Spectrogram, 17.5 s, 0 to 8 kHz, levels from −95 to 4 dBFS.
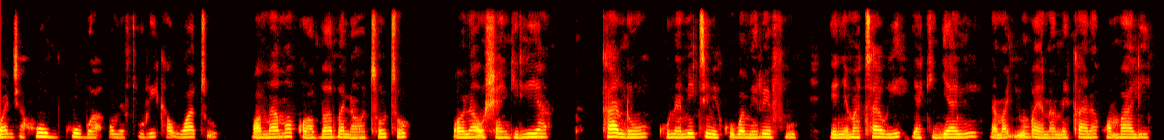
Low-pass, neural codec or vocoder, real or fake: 7.2 kHz; codec, 16 kHz, 4 kbps, FreqCodec, larger model; fake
